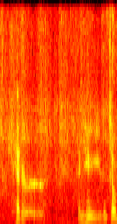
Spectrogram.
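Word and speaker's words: Keter: ketter so i've been corrected i used to pronounce it heater but it's actually pronounced ketter and here you can tell by their famous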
